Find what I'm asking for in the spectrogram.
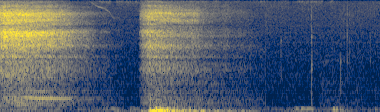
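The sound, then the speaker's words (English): A slow, deep breath, drawn in and released as a soft, breathy sigh. It is faint and quiet, with the strongest rush of air near the middle. “Take a deep breath. I've learned that from meditation podcasts I've listened to. Another deep breath.”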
